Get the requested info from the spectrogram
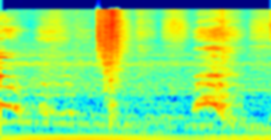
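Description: A man's strained, wordless cries and a sharp gasping breath, the gasp about a second in and the cries rising and falling again near the end, over a steady low drone.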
